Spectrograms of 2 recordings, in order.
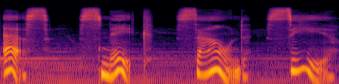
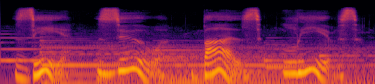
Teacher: Touch your throat and feel the difference. No vibration for S, but buzzing for Z.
